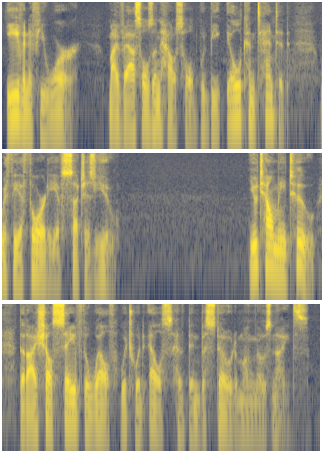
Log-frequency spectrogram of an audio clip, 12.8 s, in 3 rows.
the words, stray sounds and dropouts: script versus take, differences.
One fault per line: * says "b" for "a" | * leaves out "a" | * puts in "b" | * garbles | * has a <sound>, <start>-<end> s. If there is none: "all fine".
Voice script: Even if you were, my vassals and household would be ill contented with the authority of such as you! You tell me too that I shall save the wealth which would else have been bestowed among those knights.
all fine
